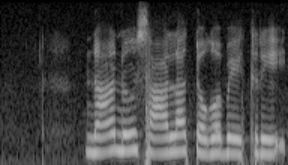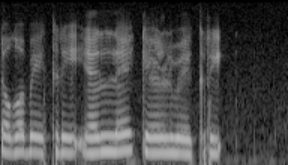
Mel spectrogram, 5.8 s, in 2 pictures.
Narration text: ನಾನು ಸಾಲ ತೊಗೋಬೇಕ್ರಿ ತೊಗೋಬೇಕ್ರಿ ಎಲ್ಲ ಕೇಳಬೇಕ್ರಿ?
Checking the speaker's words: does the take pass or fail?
pass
